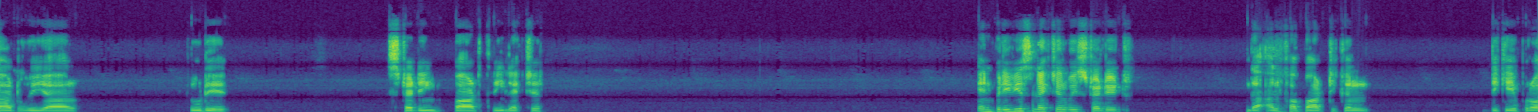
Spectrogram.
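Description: A man speaks calmly into a microphone, in short bursts with pauses.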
